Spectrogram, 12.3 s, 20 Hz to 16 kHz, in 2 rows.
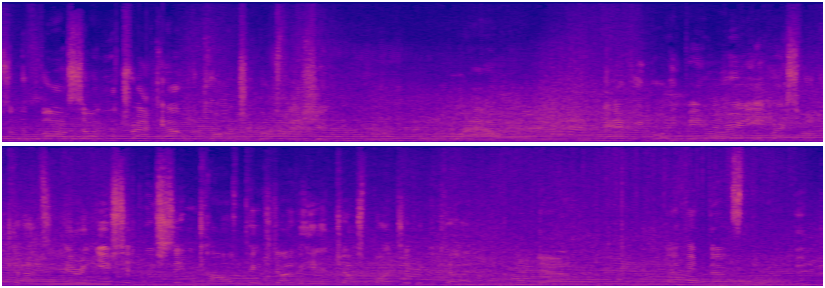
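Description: Several Super 1600 rallycross cars, small front-wheel-drive hatchbacks with 1.6-litre engines, racing at full throttle. Several engine notes rise and fall together as they shift gear and brake for a corner, with scattered sharp clicks and cracks over the top.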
